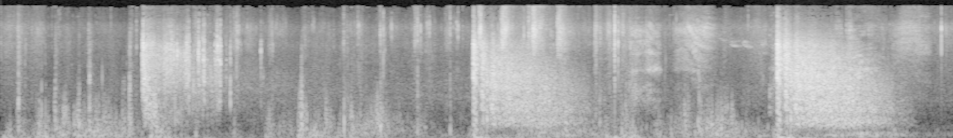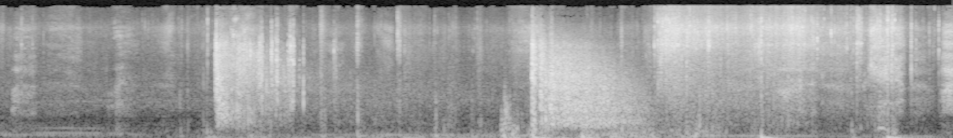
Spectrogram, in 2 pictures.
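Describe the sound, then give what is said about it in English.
Video game gunfire aimed at the player: many loud, booming shots and bursts of fire in an irregular rhythm, some long rumbling volleys and sharp single cracks, with brief lulls between. “They're firing at me. They're firing bullets at me.”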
